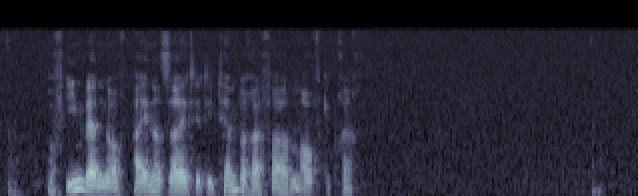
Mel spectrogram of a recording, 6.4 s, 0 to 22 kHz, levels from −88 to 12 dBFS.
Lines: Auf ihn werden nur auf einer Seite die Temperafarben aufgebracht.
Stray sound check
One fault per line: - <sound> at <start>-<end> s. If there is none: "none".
none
